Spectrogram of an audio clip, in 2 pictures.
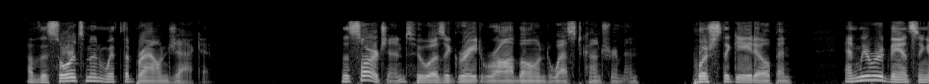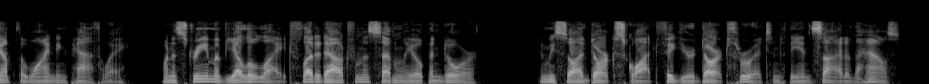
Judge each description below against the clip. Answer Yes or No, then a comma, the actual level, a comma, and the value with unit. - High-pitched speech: No, very low, 95 Hz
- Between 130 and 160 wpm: No, average, 185 wpm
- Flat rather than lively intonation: No, average, 4.0 semitones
